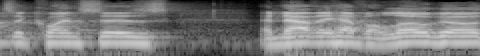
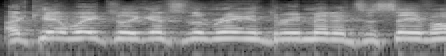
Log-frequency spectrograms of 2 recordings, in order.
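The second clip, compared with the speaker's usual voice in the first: mock commentator excitement; 8 semitones higher, 6 dB louder, faster than usual.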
